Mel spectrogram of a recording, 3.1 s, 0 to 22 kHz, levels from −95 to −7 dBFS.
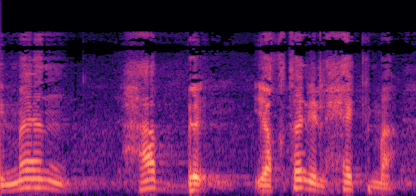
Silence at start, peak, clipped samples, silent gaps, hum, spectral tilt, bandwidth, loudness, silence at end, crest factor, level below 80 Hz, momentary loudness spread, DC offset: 0 s; -8 dBFS; under 0.1%; none; none; -4 dB/octave; 11.5 kHz; -29 LUFS; 0 s; 22 dB; -64 dBFS; 10 LU; under 0.1%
